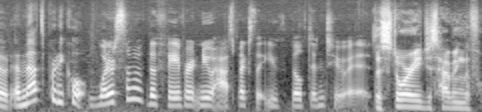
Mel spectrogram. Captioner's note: none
